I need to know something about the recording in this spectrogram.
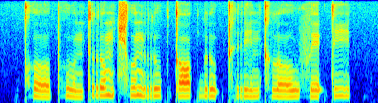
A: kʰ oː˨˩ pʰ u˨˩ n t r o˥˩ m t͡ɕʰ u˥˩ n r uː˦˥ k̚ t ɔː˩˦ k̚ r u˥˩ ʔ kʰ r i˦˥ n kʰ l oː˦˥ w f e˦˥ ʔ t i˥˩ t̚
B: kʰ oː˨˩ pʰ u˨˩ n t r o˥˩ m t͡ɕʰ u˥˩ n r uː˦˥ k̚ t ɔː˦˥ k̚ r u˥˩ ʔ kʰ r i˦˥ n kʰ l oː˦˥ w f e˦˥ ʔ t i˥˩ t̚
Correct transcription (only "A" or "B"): B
